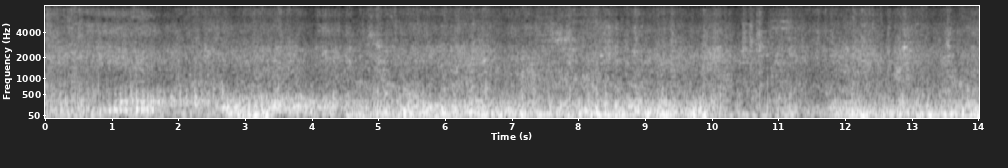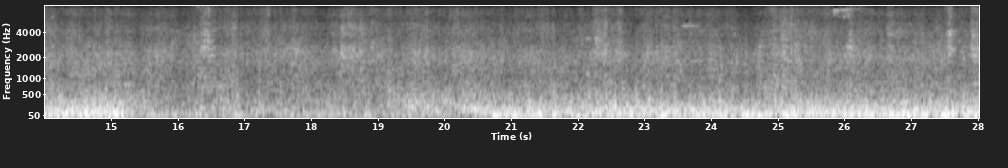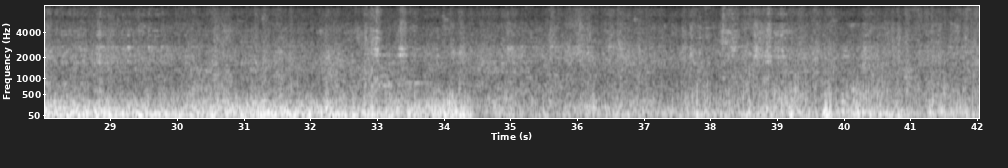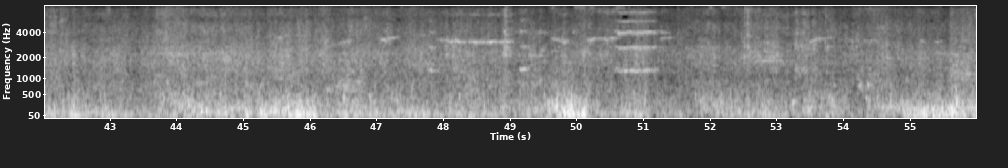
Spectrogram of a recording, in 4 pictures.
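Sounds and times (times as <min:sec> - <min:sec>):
freight train wheels rumbling: 0:00.0 - 0:56.0
high wheel squeals: 0:47.0 - 0:53.9.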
